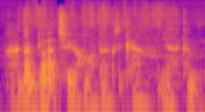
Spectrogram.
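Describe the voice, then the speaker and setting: A man in his thirties doing a soft-spoken ASMR roleplay as a doctor, gentle and reassuring, often close to a whisper. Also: sits low, flat delivery, a little fast, rough recording. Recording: clear background noise and ambience.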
